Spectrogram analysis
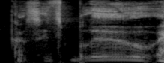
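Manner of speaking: put-on soft, high toddler voice; little kid voice. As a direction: imitate a small child's sweet answer. Voices toddler's cute answer.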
